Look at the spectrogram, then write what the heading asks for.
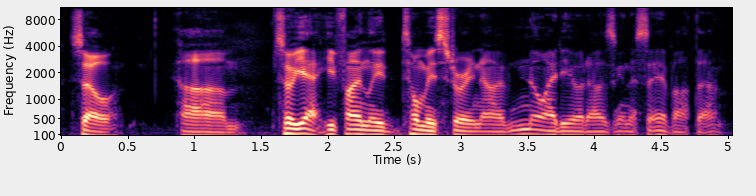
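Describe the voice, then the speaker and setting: A man's voice: sits low, fast, no room sound. A middle-aged man in casual podcast talk, earnest and emphatic, pressing his points with conviction.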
